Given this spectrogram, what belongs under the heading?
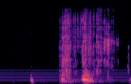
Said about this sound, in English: And I'm trying to find a box score from last night's game, so don't bite into your chips so much because your chips crunching across the radio and that don't sound too good.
